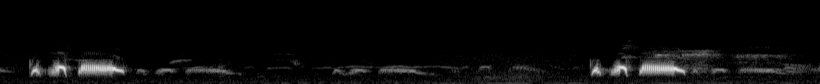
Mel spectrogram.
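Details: Spotted dove calling to excite decoy birds: two loud phrases about five seconds apart, each of two or three clipped notes and a long rolled coo, followed by softer trailing coos.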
